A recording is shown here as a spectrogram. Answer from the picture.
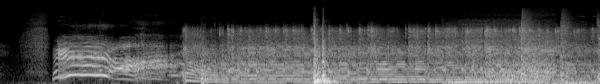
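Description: A man's long strained yell, its pitch rising and falling, as he heaves a cooler overhead. About two seconds in, music takes over, with one loud hit about a second later.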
